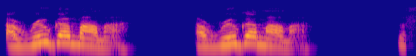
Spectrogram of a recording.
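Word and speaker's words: arugamama: to say it and then i'm going to spell it it's arugula mama aruga mama let's say that together a ruga mama it's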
